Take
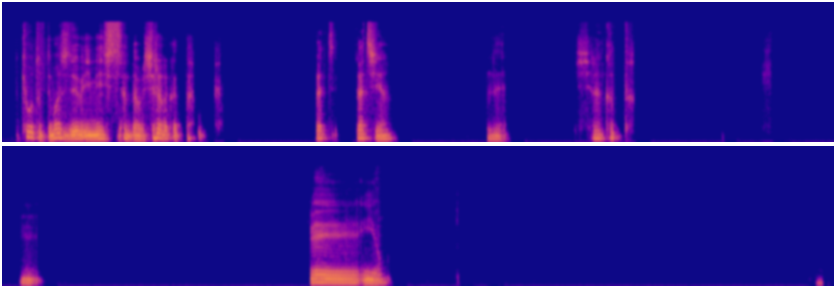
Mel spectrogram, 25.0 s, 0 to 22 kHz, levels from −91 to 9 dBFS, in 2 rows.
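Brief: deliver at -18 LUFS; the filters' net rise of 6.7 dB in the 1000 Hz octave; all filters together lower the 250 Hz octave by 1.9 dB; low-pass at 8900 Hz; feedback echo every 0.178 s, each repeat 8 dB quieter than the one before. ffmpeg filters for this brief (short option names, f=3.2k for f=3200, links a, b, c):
-af "lowpass=8.9k,equalizer=f=250:t=o:g=-3,equalizer=f=1k:t=o:g=9,aecho=1:1:178|356|534|712|890:0.398|0.159|0.0637|0.0255|0.0102,volume=9.5dB"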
